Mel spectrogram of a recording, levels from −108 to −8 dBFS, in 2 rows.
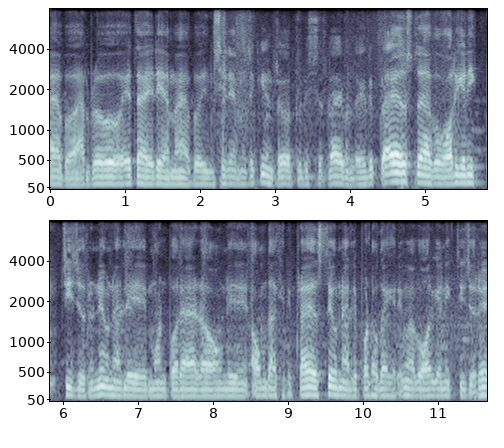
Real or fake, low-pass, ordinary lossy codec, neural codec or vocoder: real; none; none; none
